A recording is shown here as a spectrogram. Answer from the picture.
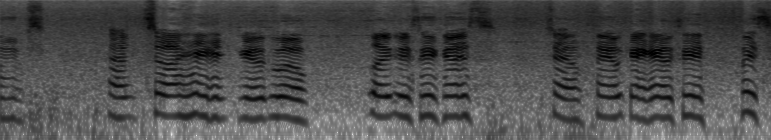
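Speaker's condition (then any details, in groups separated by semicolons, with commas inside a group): Cerebral palsy; body affected; speech disability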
